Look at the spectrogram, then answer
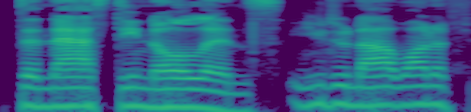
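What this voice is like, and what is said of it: Unidentified put-on accent. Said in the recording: “What accent was that?”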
